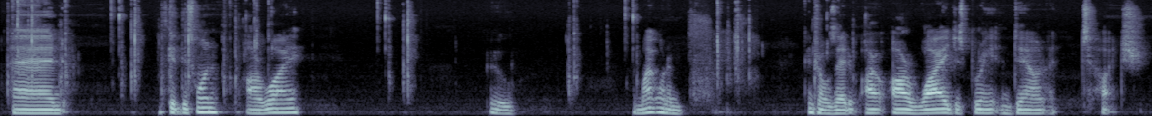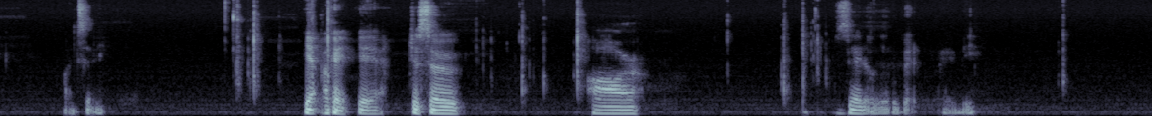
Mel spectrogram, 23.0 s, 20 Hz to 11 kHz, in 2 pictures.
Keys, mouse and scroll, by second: 0.2 middle click, 1.1 click, 1.3 middle drag, 1.8-2.2 middle drag, 2.3 r, 4.0-5.7 middle drag, 6.2 click, 7.5 ctrl+z, 8.0 r, 14.0-14.5 middle drag, 14.7-16.6 middle drag, 17.1-19.4 middle drag, 19.5 r.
